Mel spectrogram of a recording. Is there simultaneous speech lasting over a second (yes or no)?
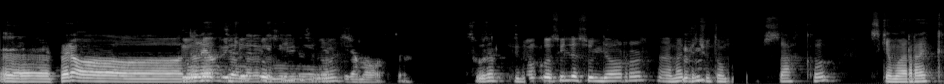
yes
